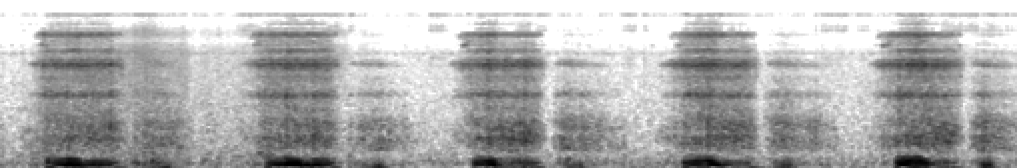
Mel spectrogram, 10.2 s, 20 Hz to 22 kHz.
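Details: Person snoring during sleep: rhythmic rattling snores on each breath in, about 29 a minute, with a hissing breath between; snoring.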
